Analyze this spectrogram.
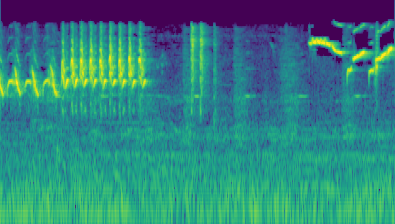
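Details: Brown-chested jungle flycatcher in full fighting mode, used as a lure for a bird that sings too little: a run of rising chirps, then a fast buzzy trill and sharp whistled slurs after a short pause.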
